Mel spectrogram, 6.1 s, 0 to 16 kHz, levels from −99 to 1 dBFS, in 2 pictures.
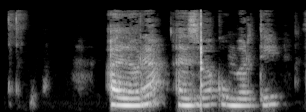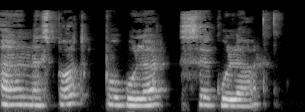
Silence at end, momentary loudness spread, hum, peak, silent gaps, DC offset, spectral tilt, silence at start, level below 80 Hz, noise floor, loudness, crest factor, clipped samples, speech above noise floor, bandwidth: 0.45 s; 15 LU; none; 0 dBFS; none; under 0.1%; -3.5 dB/octave; 0.1 s; -68 dBFS; -64 dBFS; -23 LUFS; 22 dB; under 0.1%; 41 dB; 11.5 kHz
